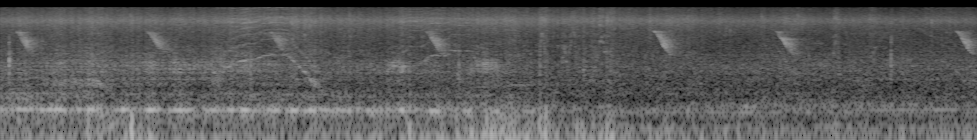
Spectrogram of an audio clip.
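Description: A plastic cap clicks and scrapes as it is unscrewed from a chainsaw's tank.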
